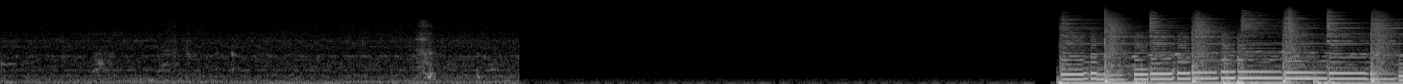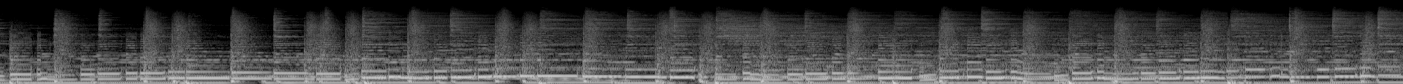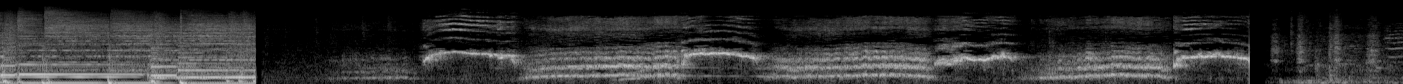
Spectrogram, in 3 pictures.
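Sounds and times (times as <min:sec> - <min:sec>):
guitar music with drum beat: 0:10.6 - 0:30.7.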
